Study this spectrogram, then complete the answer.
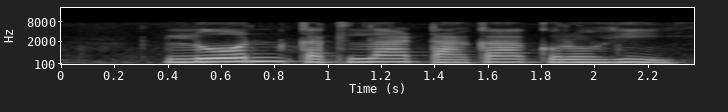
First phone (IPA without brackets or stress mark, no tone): l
